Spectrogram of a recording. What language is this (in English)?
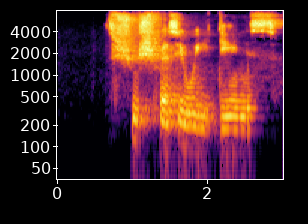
Kabyle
